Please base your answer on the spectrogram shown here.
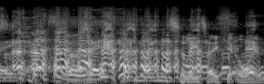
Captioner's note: laughing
